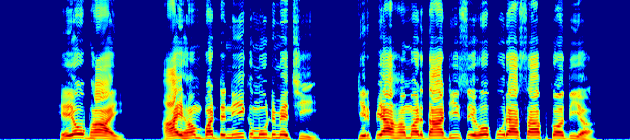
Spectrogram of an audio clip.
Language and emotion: Maithili, happy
